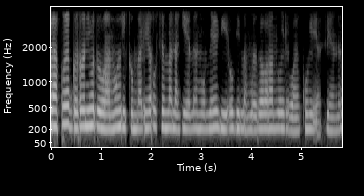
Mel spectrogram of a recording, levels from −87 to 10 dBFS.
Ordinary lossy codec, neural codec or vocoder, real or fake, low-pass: none; codec, 16 kHz in and 24 kHz out, 0.6 kbps, FireRedTTS-2 codec; fake; 3.6 kHz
